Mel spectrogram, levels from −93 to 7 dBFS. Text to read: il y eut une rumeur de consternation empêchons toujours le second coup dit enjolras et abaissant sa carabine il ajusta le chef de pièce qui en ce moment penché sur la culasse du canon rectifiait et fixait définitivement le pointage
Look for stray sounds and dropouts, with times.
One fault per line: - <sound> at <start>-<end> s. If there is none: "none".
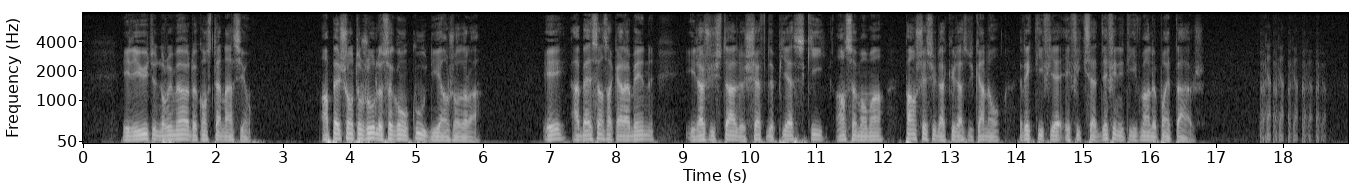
- laugh at 17.6-18.7 s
